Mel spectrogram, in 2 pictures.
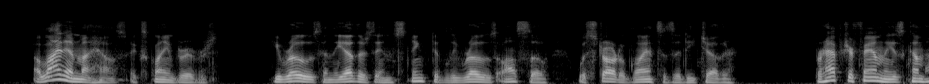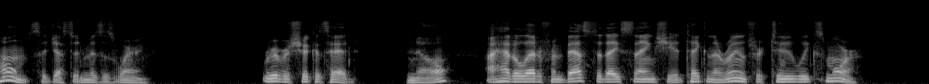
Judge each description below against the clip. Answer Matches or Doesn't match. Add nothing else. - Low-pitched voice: Matches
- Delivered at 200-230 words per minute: Doesn't match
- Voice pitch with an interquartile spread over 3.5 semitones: Matches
